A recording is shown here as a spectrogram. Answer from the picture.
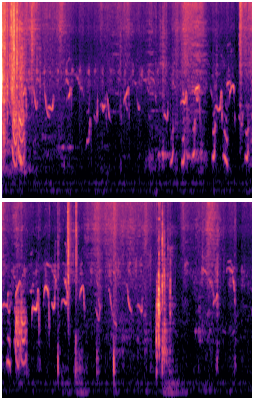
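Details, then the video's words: Several grey francolin chicks peeping: quick high upslurred cheeps tumbling over one another almost continuously, with a few sharp louder clicks and a faint low steady hum underneath. "grey francolin bird chicks ke natural voice"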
